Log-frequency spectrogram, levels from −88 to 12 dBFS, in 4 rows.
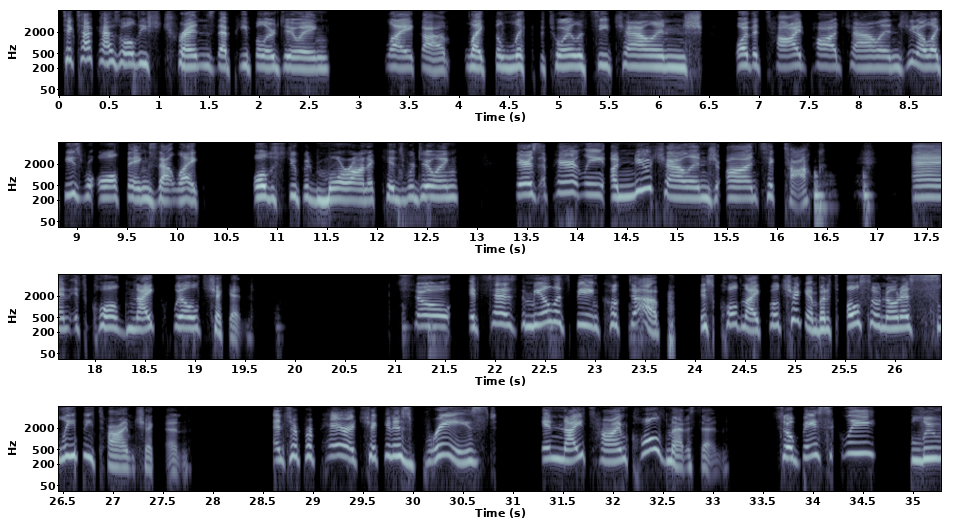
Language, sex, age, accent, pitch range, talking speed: English, female, 30-49, American, 220-295 Hz, 145 wpm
